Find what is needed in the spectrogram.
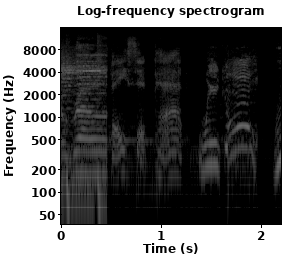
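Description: Edited cartoon voice audio from a YouTube Poop: a held pitched tone, then a string of short chopped-up vocal syllables, about five, each bending in pitch, with a squawky, quack-like sound.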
